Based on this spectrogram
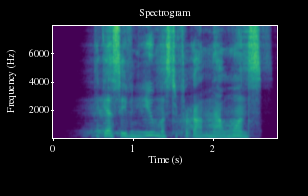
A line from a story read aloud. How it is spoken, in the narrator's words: I muttered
